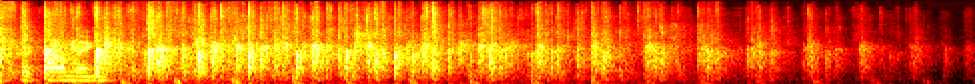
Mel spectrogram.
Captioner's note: applause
